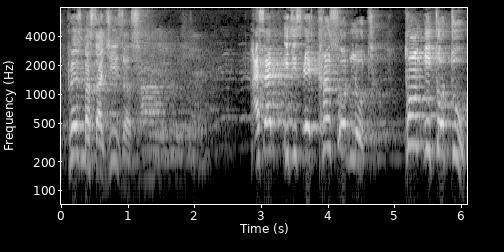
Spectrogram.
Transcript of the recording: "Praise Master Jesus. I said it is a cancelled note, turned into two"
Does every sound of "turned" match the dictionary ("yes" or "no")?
no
